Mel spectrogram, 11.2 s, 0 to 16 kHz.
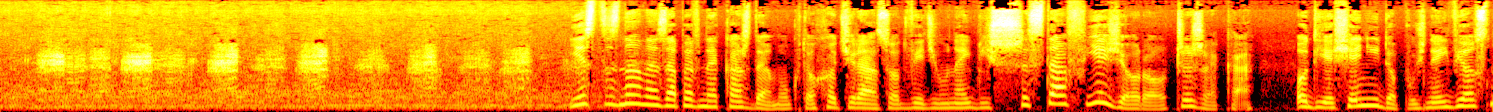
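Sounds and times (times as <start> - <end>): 
mallard duck quacking: 0.0 - 4.5
steady hum: 0.0 - 11.1
speech: 4.3 - 11.1.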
